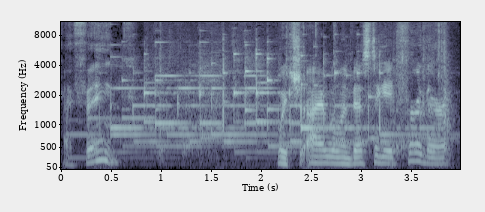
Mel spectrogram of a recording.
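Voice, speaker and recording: A man's voice: mid-range voice, a little slow, vocal fry, over loud music. A man chatting casually on a gaming livestream, thinking aloud in a rambling, hesitant way and sounding tired late in a marathon. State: tired near end of all-night marathon. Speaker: game streamer.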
